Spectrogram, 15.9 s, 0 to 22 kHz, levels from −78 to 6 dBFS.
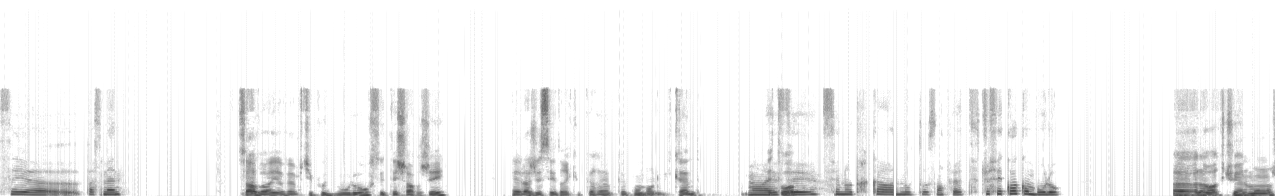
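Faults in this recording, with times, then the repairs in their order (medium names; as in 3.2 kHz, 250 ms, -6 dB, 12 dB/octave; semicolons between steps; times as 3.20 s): crackle 43 per s -33 dBFS
11.16–11.20 s: dropout 41 ms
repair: de-click; interpolate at 11.16 s, 41 ms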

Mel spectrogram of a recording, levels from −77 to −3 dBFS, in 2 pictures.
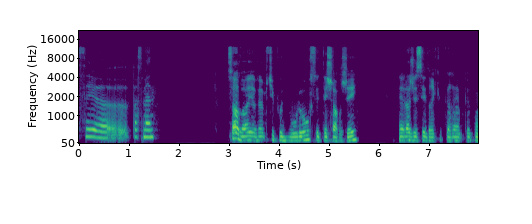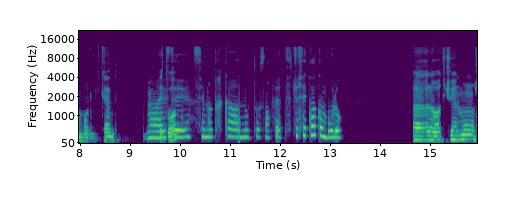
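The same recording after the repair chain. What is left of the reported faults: nothing left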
